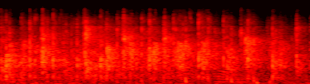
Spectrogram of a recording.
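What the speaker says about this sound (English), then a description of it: "yourself a round of applause." Participants at a DJ workshop give a round of applause, a faint, distant patter of clapping hands from a small group, steady for a few seconds with no clear talk.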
